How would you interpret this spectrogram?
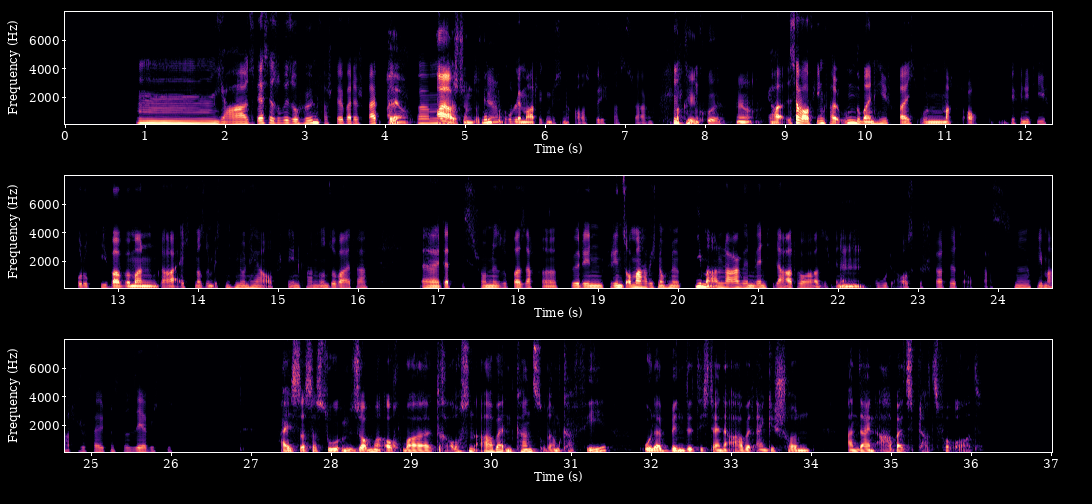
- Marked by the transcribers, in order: drawn out: "Mhm"; laugh; surprised: "Mhm"; other background noise
- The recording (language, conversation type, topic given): German, podcast, Was hilft dir, zu Hause wirklich produktiv zu bleiben?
